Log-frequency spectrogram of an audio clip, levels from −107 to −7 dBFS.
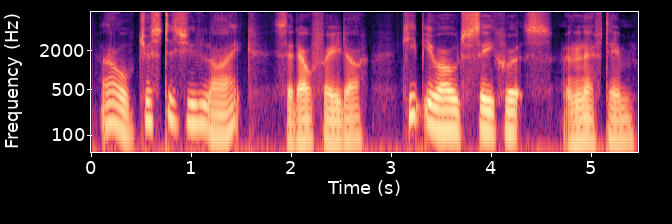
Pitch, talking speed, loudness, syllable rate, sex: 115 Hz, 155 wpm, -17 LUFS, 3.7 syllables/s, male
